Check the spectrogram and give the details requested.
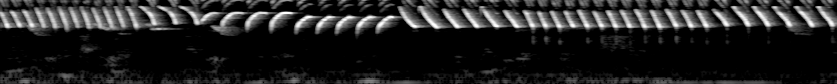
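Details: Canary singing in a style copying lovebird and prenjak, a lure to set other canaries singing long: rapid downward-sweeping notes in long trills, briefly slowing to rising whistled notes before speeding up again.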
